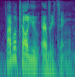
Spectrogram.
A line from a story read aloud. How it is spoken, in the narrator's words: answered Ulysses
